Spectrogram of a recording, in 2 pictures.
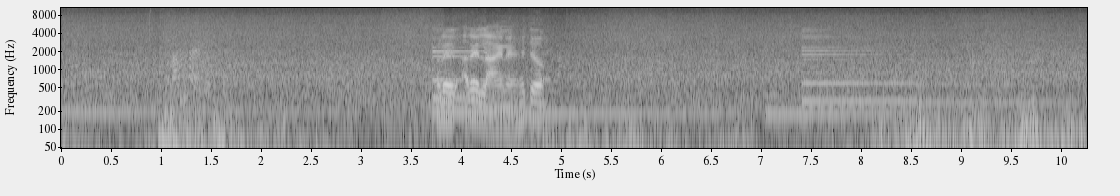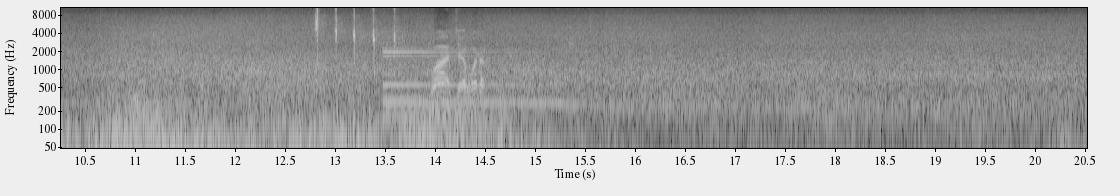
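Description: Small waves wash gently onto a sandy shore outdoors.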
